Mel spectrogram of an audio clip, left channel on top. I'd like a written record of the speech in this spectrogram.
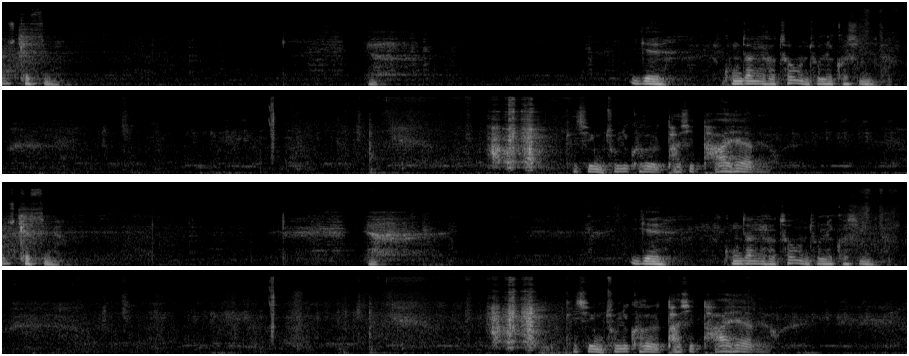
이게 공장에서 쳐온 졸리컷입니다. 지금 졸리컷을 다시 다 해야 돼요.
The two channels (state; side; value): normal; both; correlation 0.52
